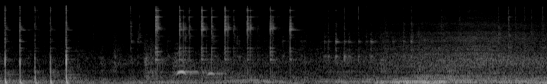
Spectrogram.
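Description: Fingertips and nails tap and flick along the slotted face of a hollow, square metal upright painted green, standing against a speckled stone surface. A quick run of sharp, bright metallic clicks comes first, followed by softer, irregular taps and light ringing over a low rumbling background that grows louder toward the end.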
